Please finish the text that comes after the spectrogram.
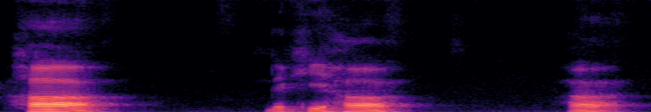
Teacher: ह ध्वनि के उच्चारण में स्वर यंत्र मुख अर्थात कंकाल का प्रयोग होता है। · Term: काकल्य वर्ण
